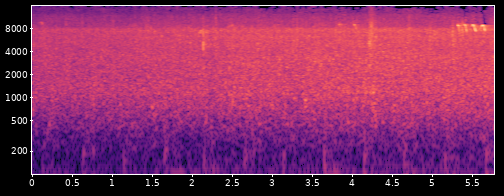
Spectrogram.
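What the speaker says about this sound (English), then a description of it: "This is a beautiful creek." A creek flows beside a covered bridge in Pennsylvania, giving a steady, full rushing of water that stays even and close throughout, with no voices.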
